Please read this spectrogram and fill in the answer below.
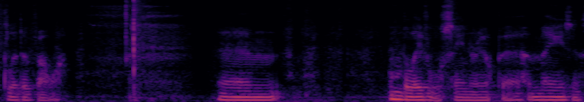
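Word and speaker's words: Glyder Fawr: I think that's pronounced Glida Vawr.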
